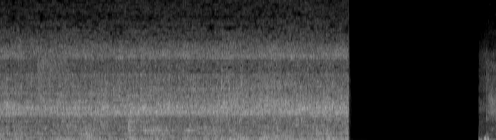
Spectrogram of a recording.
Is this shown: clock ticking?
no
